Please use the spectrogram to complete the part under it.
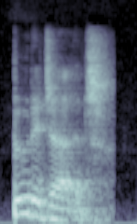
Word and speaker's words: Buttigieg: No, it's Buttigieg.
